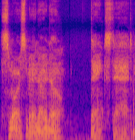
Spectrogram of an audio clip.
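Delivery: gritted-out, gruff and creaky voice. Repeating a line in a gruff Clint Eastwood voice. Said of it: "like a Clint Eastwood gruff voice".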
